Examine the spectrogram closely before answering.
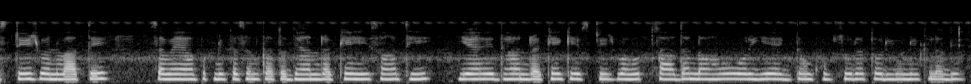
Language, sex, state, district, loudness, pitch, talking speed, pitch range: Hindi, female, Jharkhand, Jamtara, -15 LUFS, 245 Hz, 180 wpm, 240-250 Hz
